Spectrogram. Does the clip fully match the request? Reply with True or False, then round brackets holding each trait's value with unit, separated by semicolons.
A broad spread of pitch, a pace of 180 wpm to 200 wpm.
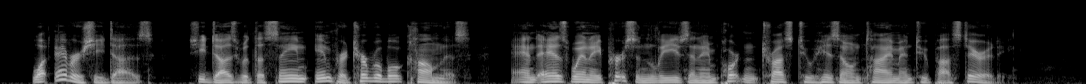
False (5.9 semitones; 145 wpm)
